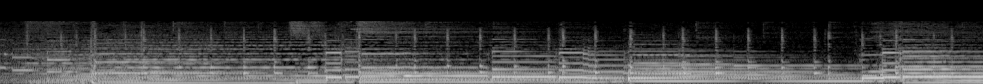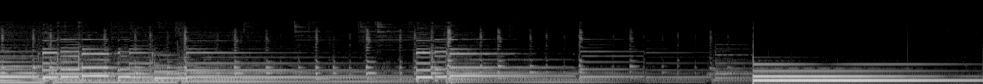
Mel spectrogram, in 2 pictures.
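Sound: radio time signal gong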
